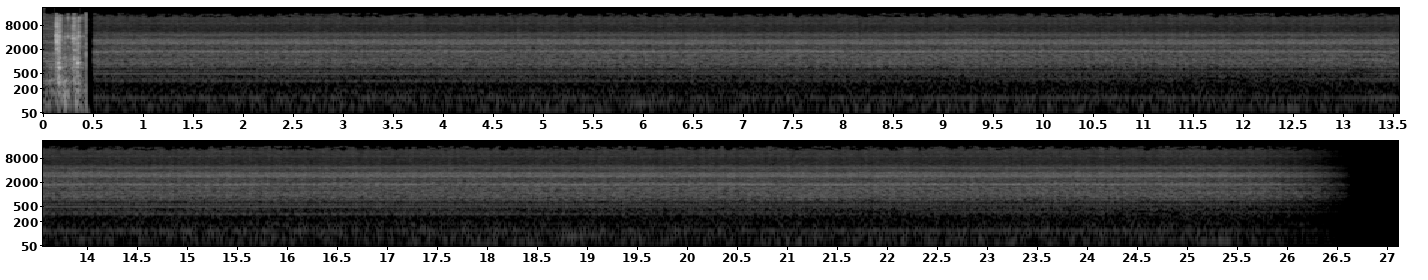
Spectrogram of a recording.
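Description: A brief loud burst of static right at the start, then a steady droning hum of several held tones over a hiss, which fades out near the end.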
